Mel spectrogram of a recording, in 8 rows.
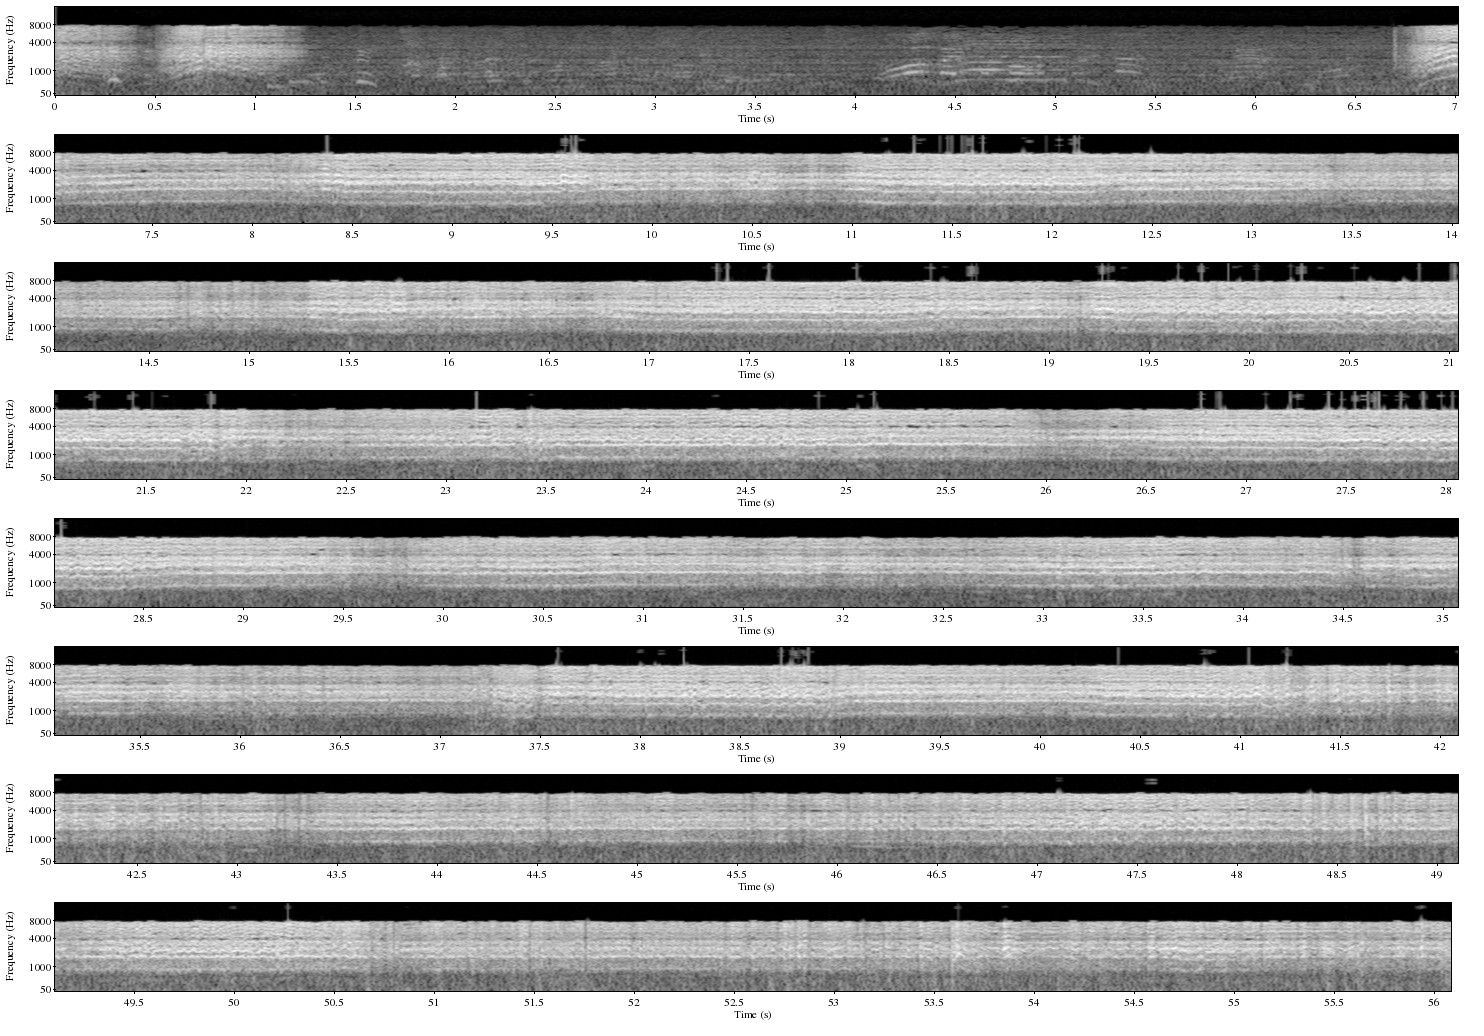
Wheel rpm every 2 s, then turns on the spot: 30, 0, 0, 90, 220, 220, 220, 230, 220, 220, 220, 210, 220, 220, 220, 230, 230, 220, 230, 220, 220, 230, 240, 220, 230, 220, 230, 220.
none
